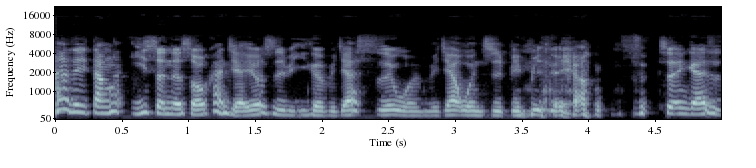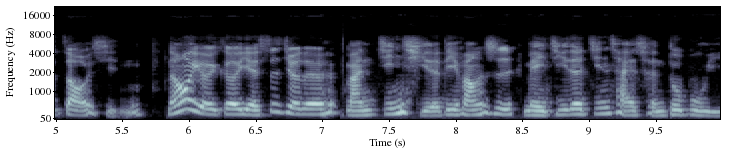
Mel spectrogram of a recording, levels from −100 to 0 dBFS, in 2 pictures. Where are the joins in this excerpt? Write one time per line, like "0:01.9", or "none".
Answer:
none

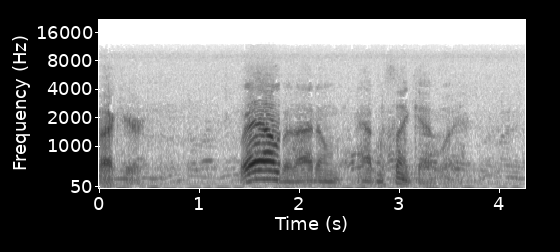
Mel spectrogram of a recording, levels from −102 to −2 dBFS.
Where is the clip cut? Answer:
0:01.8

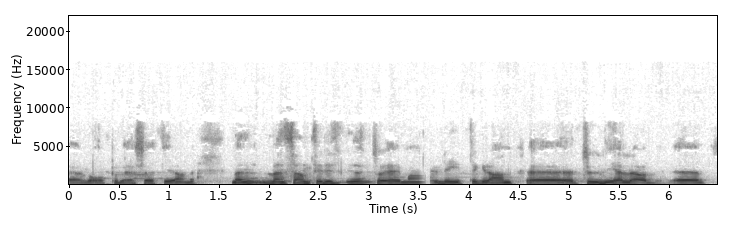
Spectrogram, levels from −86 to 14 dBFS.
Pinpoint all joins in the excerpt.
0:03.0
0:04.5

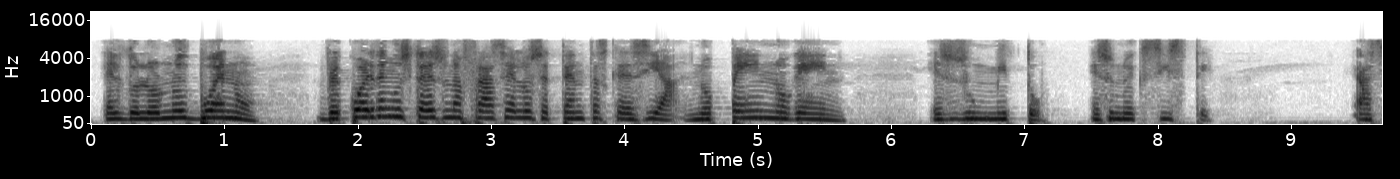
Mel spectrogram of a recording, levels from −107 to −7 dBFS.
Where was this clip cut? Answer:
0:06.2

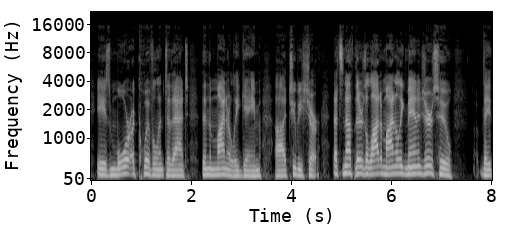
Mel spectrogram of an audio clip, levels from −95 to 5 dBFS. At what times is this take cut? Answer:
0:05.3

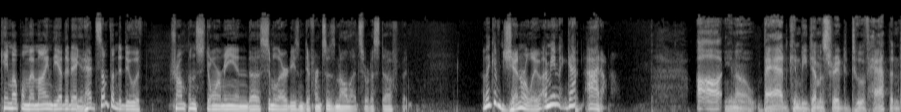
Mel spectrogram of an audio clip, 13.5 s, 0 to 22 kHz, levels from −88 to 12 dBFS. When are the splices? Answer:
0:01.1
0:08.6
0:10.8

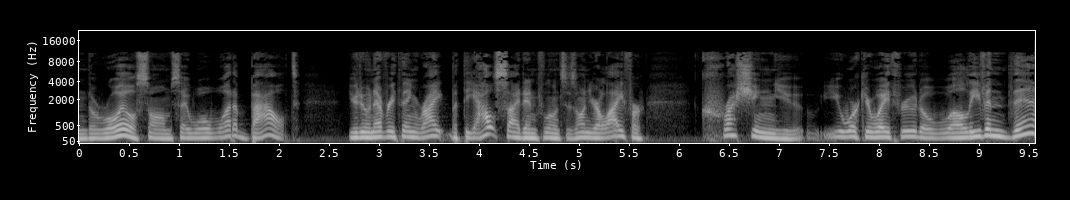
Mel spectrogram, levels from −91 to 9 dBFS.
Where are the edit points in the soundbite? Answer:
none

